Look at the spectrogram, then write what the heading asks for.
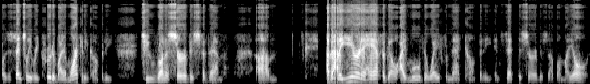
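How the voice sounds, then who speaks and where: Man, webinar host, low voice, raspy, nasal from a cold, dry close sound, friendly, halting. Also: very animated, fairly bright tone, no room sound, rough recording. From United States. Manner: friendly, welcoming, speaks in short phrases with fillers. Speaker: webinar host, trading educator. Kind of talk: live webinar presentation.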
